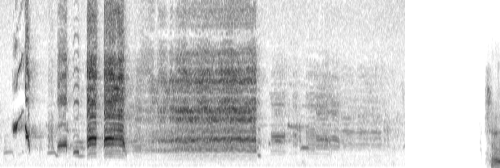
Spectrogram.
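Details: Yellow-headed Blackbird snarl song, loud and given from an exposed perch on vegetation with head thrown back: a few sharp clacking intro notes, then a long harsh, buzzy, rasping snarl fading into scratchier fragments.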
